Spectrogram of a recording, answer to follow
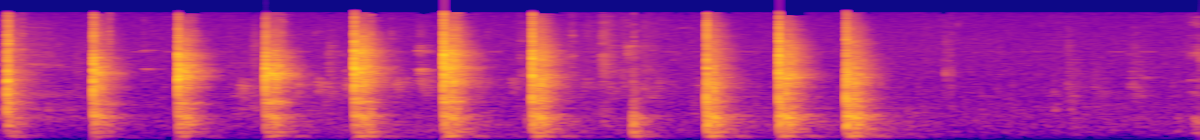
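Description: Wooden mallet striking a wooden wedge about eleven times, a little over two blows a second, driving it into a bonded ABS knife sheath to force its bond lines apart. The blows stop about four seconds in.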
